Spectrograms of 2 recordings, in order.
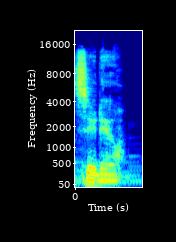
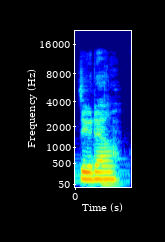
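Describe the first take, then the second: First: The second syllable sounds like the word 'do'. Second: The second syllable does not sound like 'do'. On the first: This is the speaker's own pronunciation. "I pronounce it sudo because it's super user do" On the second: This is how most people say it. "most people pronounce that as sudo"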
